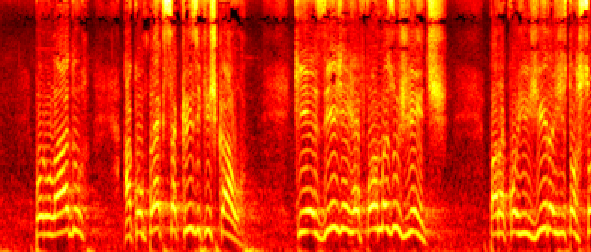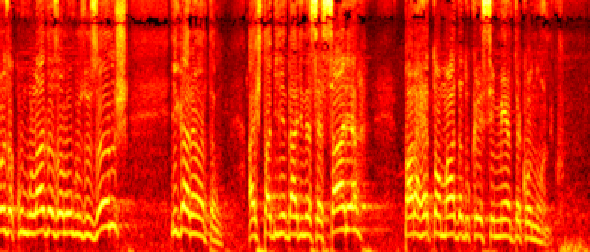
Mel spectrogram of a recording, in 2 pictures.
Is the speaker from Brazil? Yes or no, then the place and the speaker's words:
yes; Brazil; temos também muito do que nos orgulhar como brasileiros.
